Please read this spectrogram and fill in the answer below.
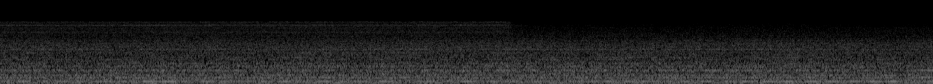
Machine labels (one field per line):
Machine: fan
